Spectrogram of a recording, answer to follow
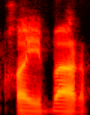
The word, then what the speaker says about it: Khaibar: waktu pelaksanaan perang khaibar khaibar bacanya bilha ilmu jamaah awwaluhu dibaca dengan khas yang bertitik di awalnya di awal kata tuh kok gitu maksudnya waroho akhiruhu dan rok pada akhirnya hot depan rok belakang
